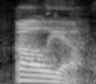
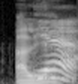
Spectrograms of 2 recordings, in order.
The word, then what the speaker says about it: Aliyah: It's pronounced Aliyah, right? Aliyah. Aliyah.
